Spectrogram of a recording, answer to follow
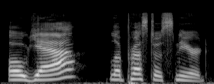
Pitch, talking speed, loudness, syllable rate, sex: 220 Hz, 110 wpm, -17 LUFS, 4.3 syllables/s, female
